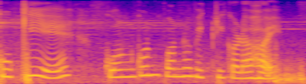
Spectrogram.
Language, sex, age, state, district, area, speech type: Bengali, female, 60+, West Bengal, Purba Bardhaman, urban, read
